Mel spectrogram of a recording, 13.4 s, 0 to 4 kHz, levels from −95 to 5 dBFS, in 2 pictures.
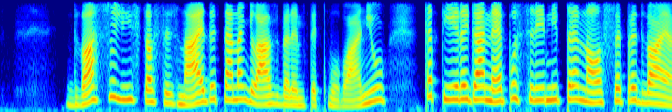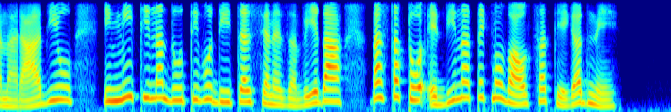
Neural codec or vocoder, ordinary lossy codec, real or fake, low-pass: codec, 16 kHz, 1 kbps, FunCodec, trained on Chinese and English, 50 frames a second; none; fake; 3.6 kHz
